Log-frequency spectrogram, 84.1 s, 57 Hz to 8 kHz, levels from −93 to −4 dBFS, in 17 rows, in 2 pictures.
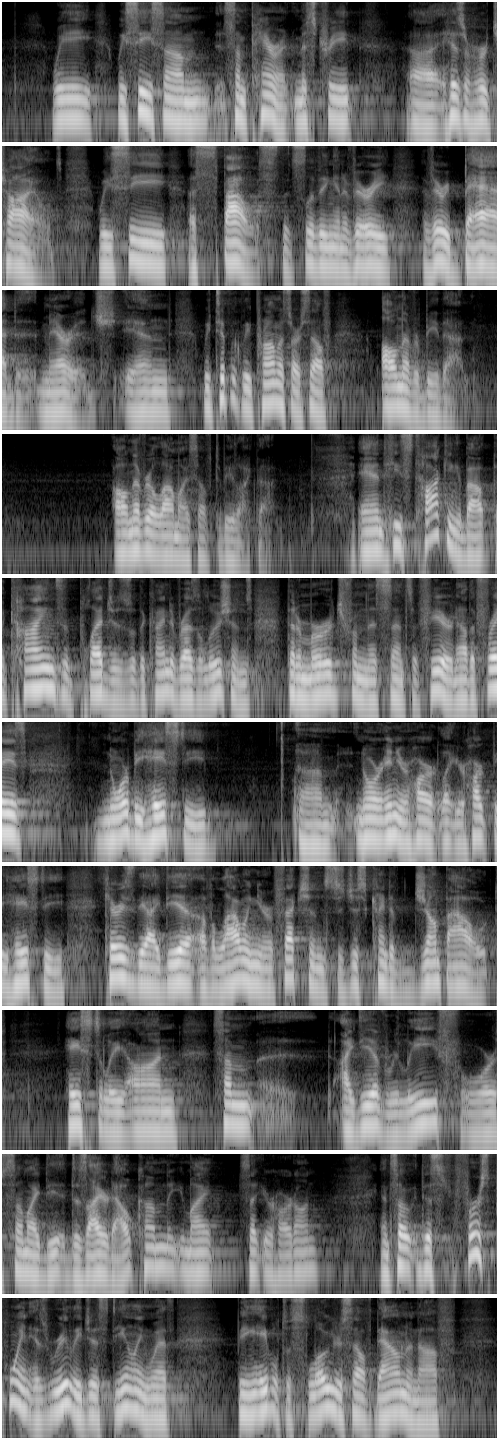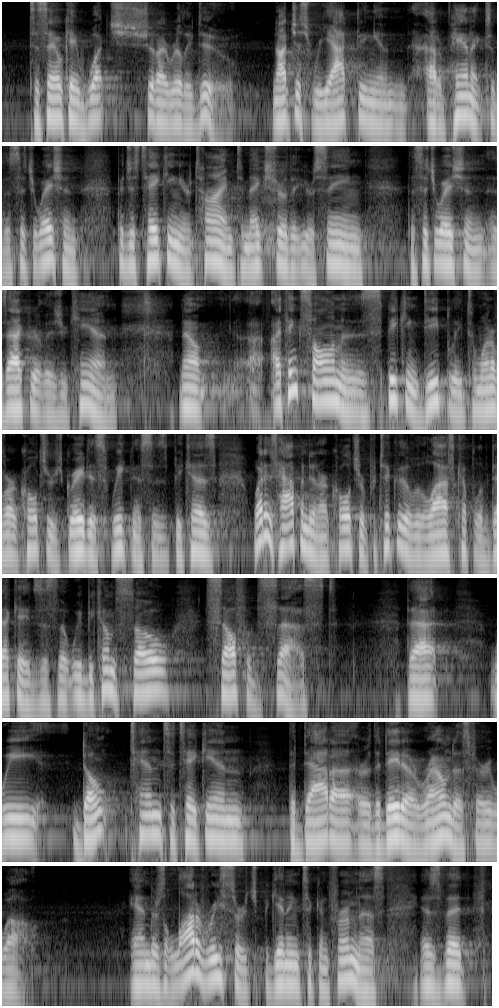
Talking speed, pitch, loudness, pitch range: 160 wpm, 120 Hz, -27 LUFS, 110-135 Hz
